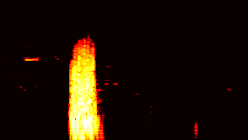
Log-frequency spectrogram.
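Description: A man's short, breathy vocal sound close to the microphone, about a second in.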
